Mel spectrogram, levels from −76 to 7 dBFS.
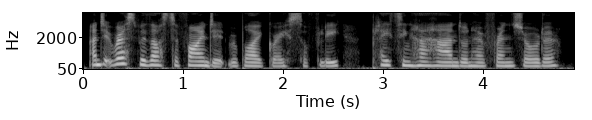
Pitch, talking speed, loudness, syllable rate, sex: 205 Hz, 220 wpm, -20 LUFS, 5.2 syllables/s, female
